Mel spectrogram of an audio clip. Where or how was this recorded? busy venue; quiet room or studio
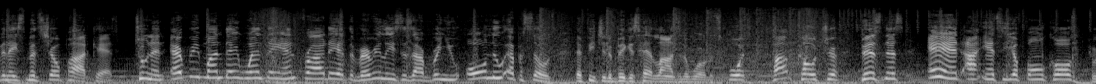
busy venue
